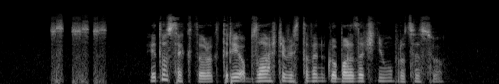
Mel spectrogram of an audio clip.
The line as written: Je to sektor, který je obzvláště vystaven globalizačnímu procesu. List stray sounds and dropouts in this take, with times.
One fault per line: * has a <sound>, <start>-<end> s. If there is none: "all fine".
* has a laugh, 0.5-1.1 s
